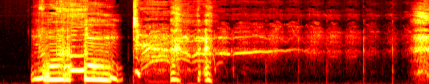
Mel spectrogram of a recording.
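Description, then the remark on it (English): A voice imitates a hiccup with exaggerated noises: a loud, strained vocal squeal, a sharp gulping burst, and choppy voiced sounds, followed by a thin high whine that fades into faint clicks. “I don't think that's what it sounds like when she hiccups.”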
